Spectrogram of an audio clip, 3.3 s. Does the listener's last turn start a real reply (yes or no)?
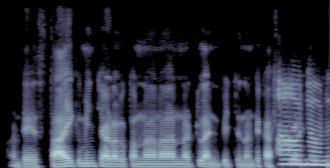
yes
